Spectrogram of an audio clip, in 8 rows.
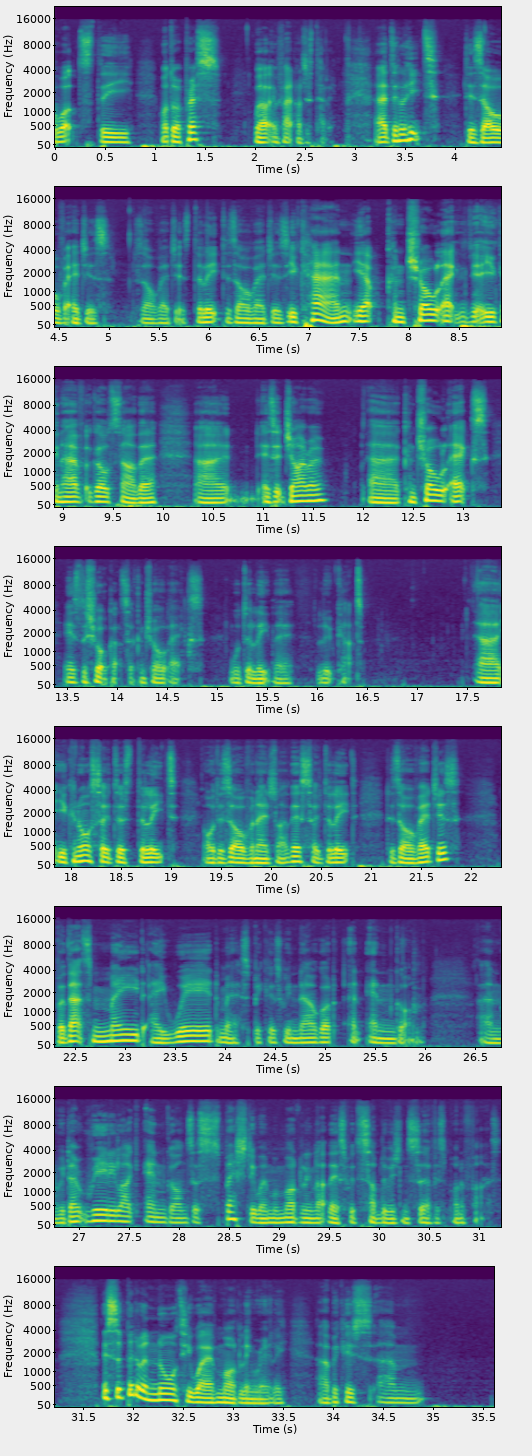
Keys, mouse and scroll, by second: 2.7 Delete, 14.2 ctrl+x, 16.6-18.0 middle drag, 18.0-20.0 drag, 20.0 Delete, 22.0-25.2 middle drag, 25.2 ctrl+z, 26.2-31.6 middle drag, 31.6-34.3 scroll down 1.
